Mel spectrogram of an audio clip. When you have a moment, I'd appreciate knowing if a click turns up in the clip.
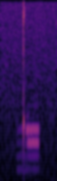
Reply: yes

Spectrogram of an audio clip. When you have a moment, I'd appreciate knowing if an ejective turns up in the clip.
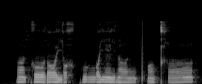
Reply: yes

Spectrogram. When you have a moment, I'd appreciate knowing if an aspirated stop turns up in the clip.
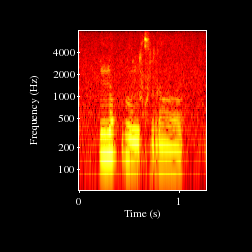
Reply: yes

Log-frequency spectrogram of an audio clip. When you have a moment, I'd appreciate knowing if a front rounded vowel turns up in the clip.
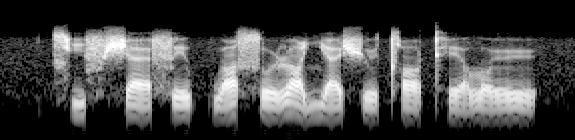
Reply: yes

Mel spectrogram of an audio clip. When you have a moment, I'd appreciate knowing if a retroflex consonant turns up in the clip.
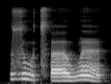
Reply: no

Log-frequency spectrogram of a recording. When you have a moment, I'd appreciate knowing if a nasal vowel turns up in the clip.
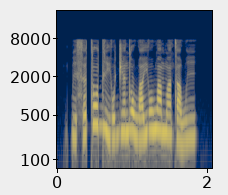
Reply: yes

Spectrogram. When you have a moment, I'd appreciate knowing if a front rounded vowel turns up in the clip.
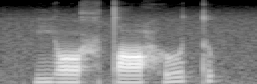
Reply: no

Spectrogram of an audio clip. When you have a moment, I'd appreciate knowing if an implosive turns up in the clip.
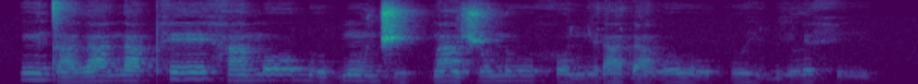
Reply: yes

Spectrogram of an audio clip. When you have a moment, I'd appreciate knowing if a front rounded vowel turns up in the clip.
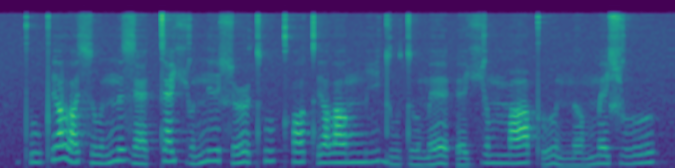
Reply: no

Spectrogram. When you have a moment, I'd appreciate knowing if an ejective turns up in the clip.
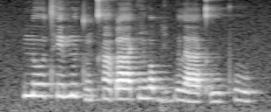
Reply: yes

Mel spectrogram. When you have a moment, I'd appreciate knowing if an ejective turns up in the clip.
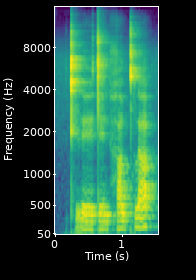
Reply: no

